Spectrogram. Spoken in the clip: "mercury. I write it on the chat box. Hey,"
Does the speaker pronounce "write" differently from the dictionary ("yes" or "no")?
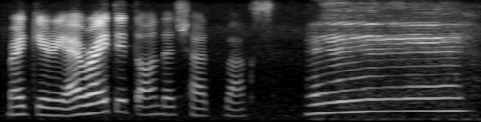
no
